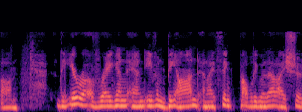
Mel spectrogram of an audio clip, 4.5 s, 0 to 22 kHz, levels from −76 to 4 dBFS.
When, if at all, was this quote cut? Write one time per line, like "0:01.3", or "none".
none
